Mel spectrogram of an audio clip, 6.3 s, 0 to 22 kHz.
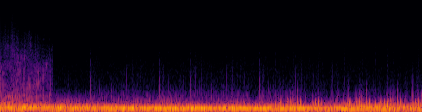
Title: stomach growling 52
